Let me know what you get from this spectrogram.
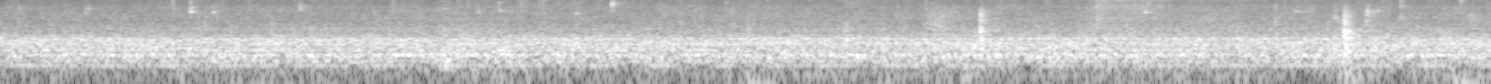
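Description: Breaded chicken breast frying in olive oil in a frying pan: a steady sizzle with scattered small crackles and a few sharper pops, the loudest about ten seconds in.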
